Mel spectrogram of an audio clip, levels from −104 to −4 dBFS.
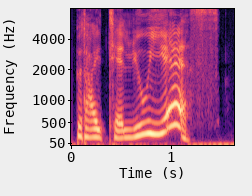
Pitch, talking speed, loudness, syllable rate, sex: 215 Hz, 185 wpm, -14 LUFS, 3.5 syllables/s, female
